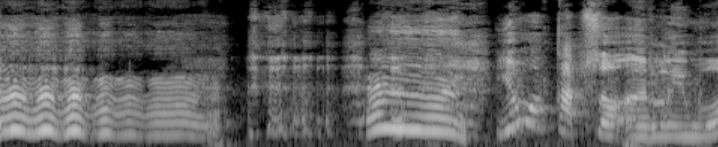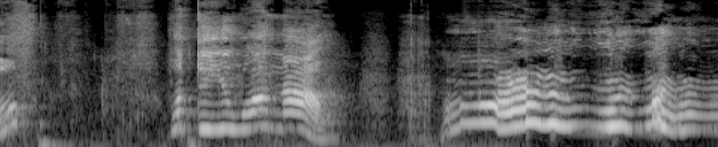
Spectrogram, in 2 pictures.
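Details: A Siberian Husky named Wulf gives long, wavering, yodel-like howls and vocal 'talking' in several drawn-out phrases, rising and bending in pitch, indoors in a small room with a person speaking and laughing.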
